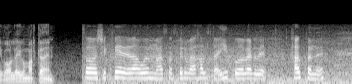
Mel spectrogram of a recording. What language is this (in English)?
Icelandic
